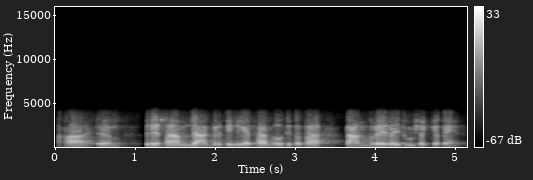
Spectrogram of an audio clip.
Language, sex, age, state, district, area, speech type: Sanskrit, male, 30-45, Karnataka, Uttara Kannada, rural, conversation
